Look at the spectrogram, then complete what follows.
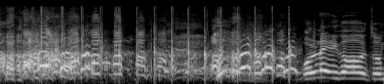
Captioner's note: claps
